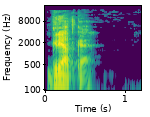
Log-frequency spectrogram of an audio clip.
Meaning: bed (for plants), seedbed
- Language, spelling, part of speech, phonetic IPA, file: Russian, грядка, noun, [ˈɡrʲatkə], Ru-грядка.ogg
